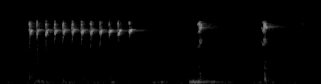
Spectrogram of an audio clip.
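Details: Lively full filler singing of a white-rumped shama (konin): a fast, high, metallic trill of about twelve pulses, followed by two separate sharp downslurred chips.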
